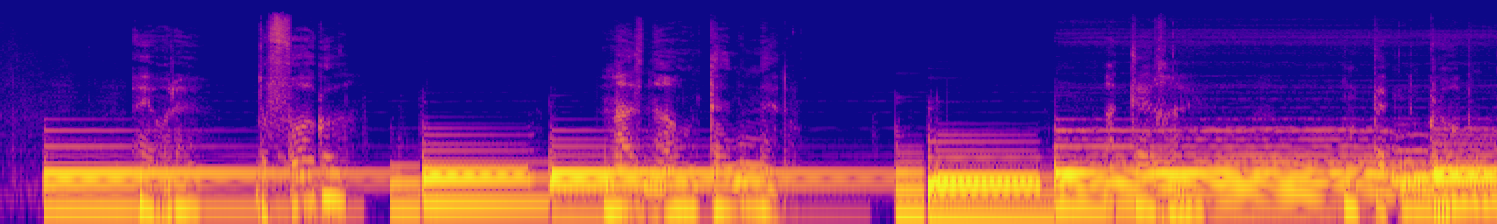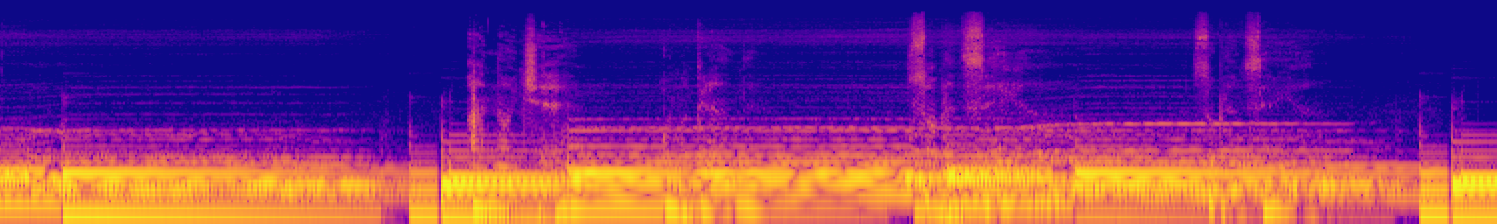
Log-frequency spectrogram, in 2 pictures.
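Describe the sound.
A reworked fado piece written for a film's end credits plays throughout, with loud sustained low harmonic tones under a voice-like melodic line. It runs continuously, with a few brief pauses between phrases.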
